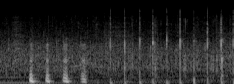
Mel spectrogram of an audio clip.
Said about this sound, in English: There is a much more raucous applause at this.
